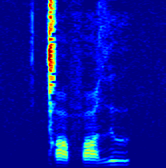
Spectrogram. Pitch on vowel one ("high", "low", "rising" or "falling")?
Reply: low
